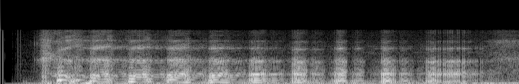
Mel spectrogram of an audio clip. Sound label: HA HA; Sirens of the Pleasure Dome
